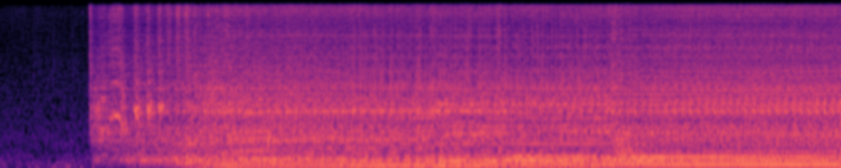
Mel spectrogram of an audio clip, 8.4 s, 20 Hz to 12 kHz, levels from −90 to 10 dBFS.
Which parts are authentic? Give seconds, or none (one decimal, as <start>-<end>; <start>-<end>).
0.0-3.5; 6.1-8.4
